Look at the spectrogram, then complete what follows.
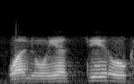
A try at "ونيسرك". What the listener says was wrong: ونيسرك تفخيم الراء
